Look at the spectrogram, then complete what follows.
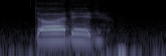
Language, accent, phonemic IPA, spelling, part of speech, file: English, US, /ˈdɑtɪd/, dotted, verb / adjective, En-us-dotted.ogg
- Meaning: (verb) simple past and past participle of dot; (adjective) 1. Made up of a series of dots 2. That contains dots 3. With a dot after, increasing the value of the duration by half of the basic note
